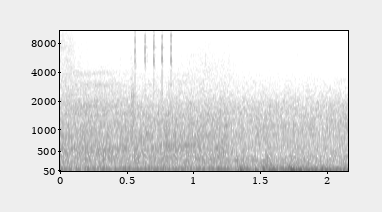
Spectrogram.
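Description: Quiet background out on a boat on open water: a faint low rumble, with a quick run of about six faint, high ticks about half a second in.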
